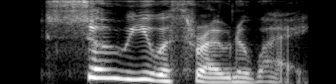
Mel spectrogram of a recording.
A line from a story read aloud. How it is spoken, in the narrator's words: snapped Granny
